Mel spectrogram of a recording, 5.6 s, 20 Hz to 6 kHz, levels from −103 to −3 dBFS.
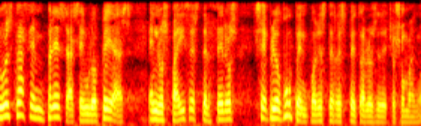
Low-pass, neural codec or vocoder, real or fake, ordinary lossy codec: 5.4 kHz; codec, 16 kHz in and 24 kHz out, 2.2 kbps, FireRedTTS-2 codec; fake; none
